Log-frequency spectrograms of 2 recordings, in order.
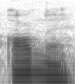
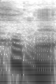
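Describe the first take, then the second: First: "Honor" starting straight on the vowel; silent H in Honor. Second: "Honor" starting on a clear breath of H; H pronounced in Honor. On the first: Film fan giving his usual pronunciation, "Honor" with silent H. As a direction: say "Honor" without the H, as "onner". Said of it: "I always said Honor". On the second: Film fan questioning the title's pronunciation, "Honor" with H sounded. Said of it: "I pronounced a H". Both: Shown as a demonstration.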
